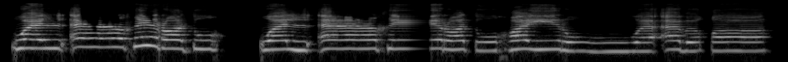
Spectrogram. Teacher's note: Wal akhiratu, alifnya matabi'i 2 harokat, khairu, tanwinnya itu ketemu sama waw, jadi idgham bi gunah, khairu wa abqa, baknya sukun, jadinya qalqalah, qafnya 2 harokat.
